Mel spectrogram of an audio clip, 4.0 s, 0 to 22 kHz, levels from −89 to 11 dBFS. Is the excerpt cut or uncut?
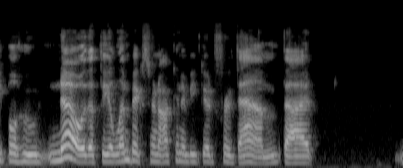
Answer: cut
